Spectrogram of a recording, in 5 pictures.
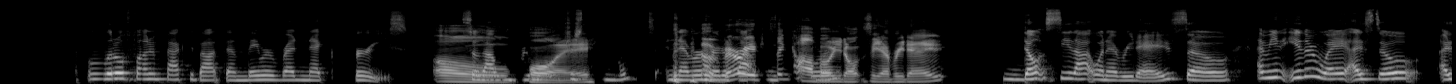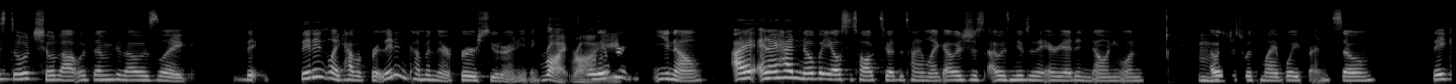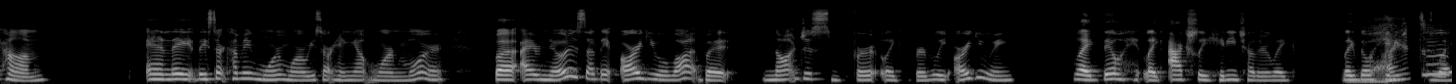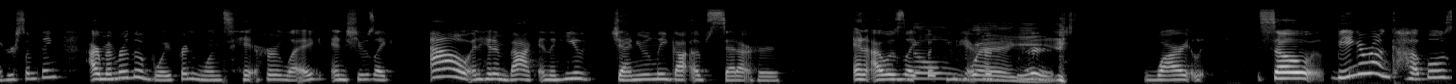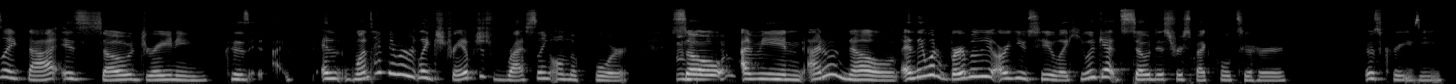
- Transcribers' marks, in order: chuckle; unintelligible speech; surprised: "What?"; chuckle; other background noise
- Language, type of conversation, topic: English, unstructured, What do you think about couples who argue a lot but stay together?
